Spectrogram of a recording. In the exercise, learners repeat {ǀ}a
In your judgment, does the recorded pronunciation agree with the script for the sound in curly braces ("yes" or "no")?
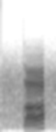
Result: no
